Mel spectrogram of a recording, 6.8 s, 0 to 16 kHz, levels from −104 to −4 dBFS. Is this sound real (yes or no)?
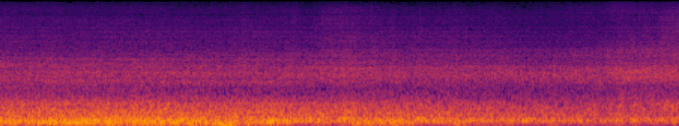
yes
